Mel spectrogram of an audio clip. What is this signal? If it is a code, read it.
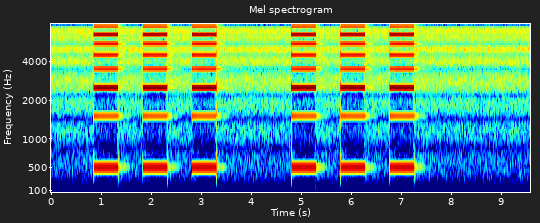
Alarm pattern, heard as an alarm's beeps, played twice, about 500 Hz. Temporal three. Smoke or fire, evacuate.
